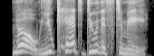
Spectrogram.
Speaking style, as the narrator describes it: cried, thrashing around

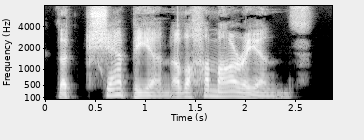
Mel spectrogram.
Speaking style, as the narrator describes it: cried the officer in charge of the detail

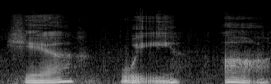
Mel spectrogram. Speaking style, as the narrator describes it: said Rabbit, very slowly and carefully

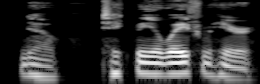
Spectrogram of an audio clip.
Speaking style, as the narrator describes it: Nora pleaded, her voice trembling

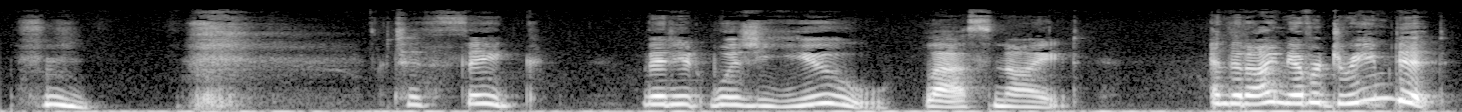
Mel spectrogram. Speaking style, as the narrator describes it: exclaimed Theodora

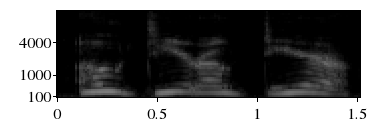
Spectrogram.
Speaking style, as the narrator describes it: cried the rat in despair at his obtuseness

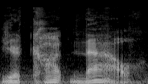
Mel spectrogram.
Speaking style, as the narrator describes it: whispered Ned to Tom

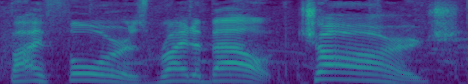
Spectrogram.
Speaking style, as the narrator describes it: He yelled

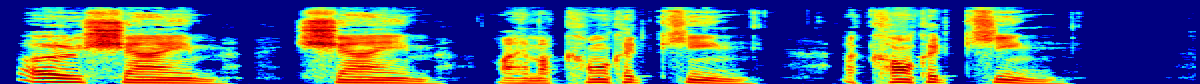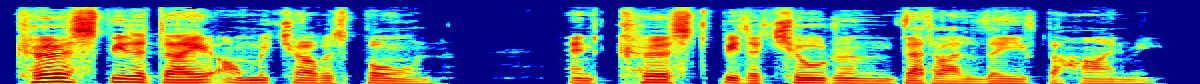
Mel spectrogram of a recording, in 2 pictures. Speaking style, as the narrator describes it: his mind became more and more excited, heard him moaning in his anguish

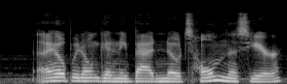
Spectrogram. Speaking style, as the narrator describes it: the mother said

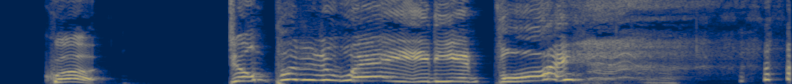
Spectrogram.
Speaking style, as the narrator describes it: She shrieked

